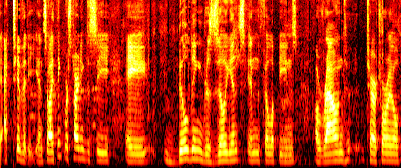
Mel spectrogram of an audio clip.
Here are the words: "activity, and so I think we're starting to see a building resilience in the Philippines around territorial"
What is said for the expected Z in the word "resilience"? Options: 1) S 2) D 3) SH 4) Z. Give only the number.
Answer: 4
